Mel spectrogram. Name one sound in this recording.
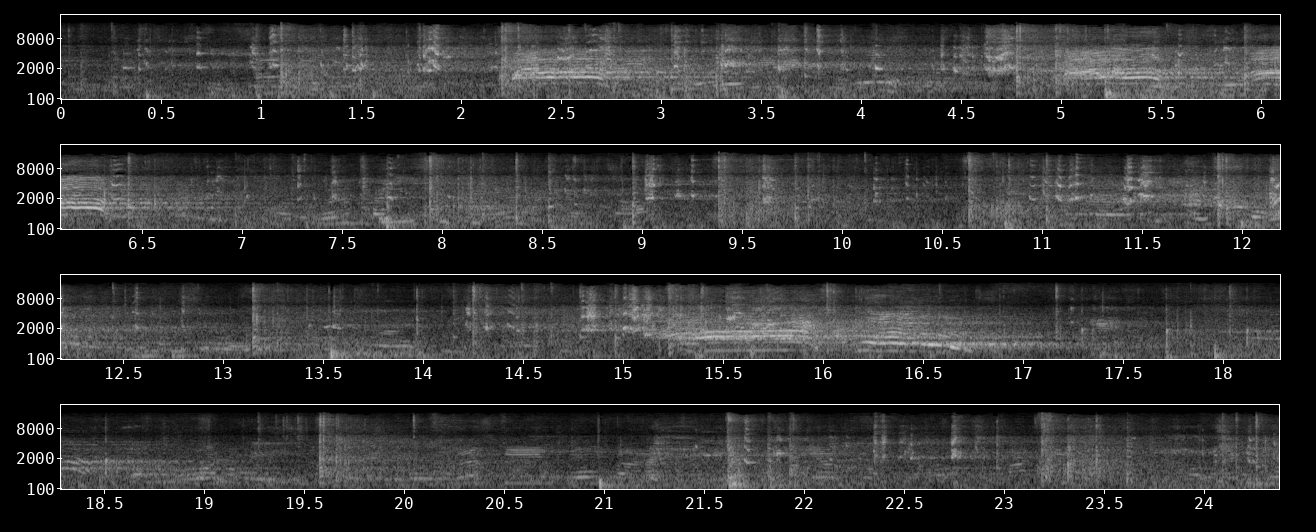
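Rackets strike a shuttlecock back and forth in a fast rally.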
